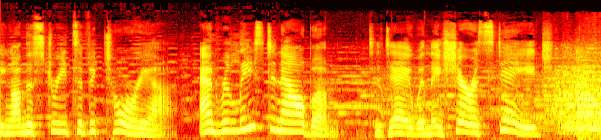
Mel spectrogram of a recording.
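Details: Adult narrator; normal speech.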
